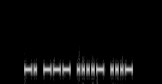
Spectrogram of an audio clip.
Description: Morse code, heard as a keyed tone, about 51 wpm, 700 Hz. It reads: NO4V
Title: USA Call Signs - 4 Characters - 50wpm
